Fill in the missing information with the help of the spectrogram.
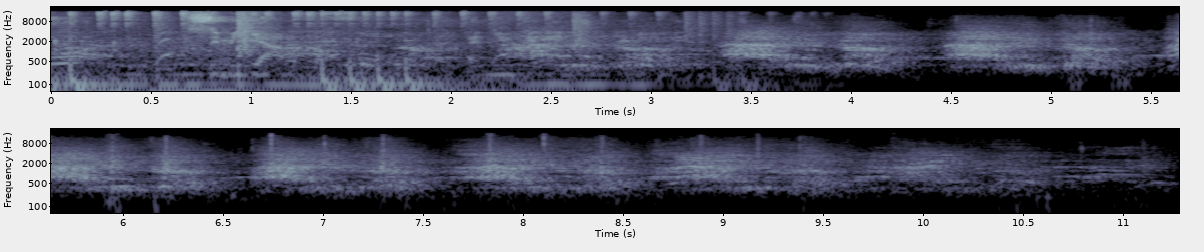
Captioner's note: fans chanting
